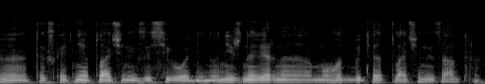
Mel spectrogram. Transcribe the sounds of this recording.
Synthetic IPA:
t̪akskɐzatʲnʲɪɐplˠat͡ɕɪnɨɣzɐsʲɪvo̞dʲnʲɐnoɐnʲiʐɨnɐvʲernəmoɦʊt̪̚bɨtʲɐ̰plˠa̰t͡ɕɪnɨza̰ft̪ɾə

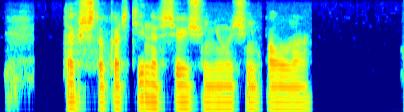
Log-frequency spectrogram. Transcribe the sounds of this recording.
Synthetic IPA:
t̪akʂt̪okartʲinəfsʲojɪɕːonʲɪot͡ɕɪnʲpɑlˠnɑ

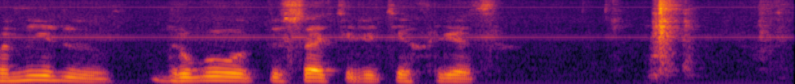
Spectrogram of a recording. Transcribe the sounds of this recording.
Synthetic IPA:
fɐmʲilʲɪjʊ | d̪ɾʊɡovəpʲɪsatʲɪlʲətʲexlʲet̪

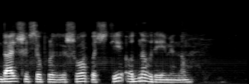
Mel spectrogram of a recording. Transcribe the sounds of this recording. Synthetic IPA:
d̪ɑlʲʃɛwsʲɔpɾɔzʲɐʃlˠɔpɔt͡ʃtʲiʔɔd̪nɔʋɾʲɛmʲenːɔ

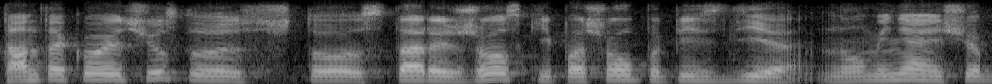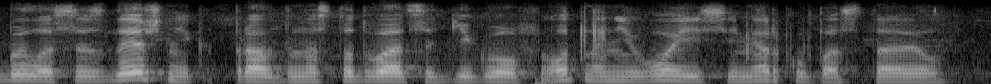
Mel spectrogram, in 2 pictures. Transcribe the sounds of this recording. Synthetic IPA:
t̪amt̪ɐko̞jət͡ɕust̪vʊlˠəsʲʂt̪o̞st̪aɾɨjʐo̞skʲɪjpɐʂo̞lˠpəpʲɪzʲdʲenoʊmʲɪnʲajɪɕːobɨlˠəsɨzd̪ɛʂnʲɪkpɾavd̪ənəst̪o̞d̪vat̪sɨt̚ʲɡʲɪɡo̞fot̪nənʲɪvo̞ɪsʲɪmʲorkʊpɐst̪avʲɪlˠ

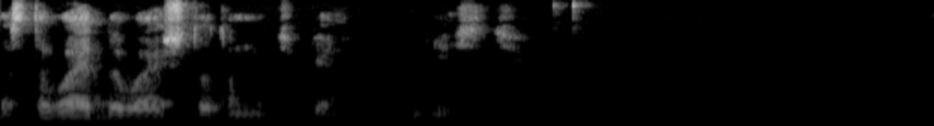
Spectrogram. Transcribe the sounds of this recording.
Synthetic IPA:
ɐst̪ɐvajɪd̪ɐvajʂt̪ot̪ɐmʊtʲɪbʲa | jesʲtʲ

